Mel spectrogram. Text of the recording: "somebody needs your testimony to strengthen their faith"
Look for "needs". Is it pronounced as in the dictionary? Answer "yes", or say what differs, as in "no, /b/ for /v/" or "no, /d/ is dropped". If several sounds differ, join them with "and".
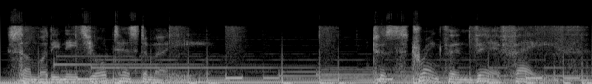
yes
